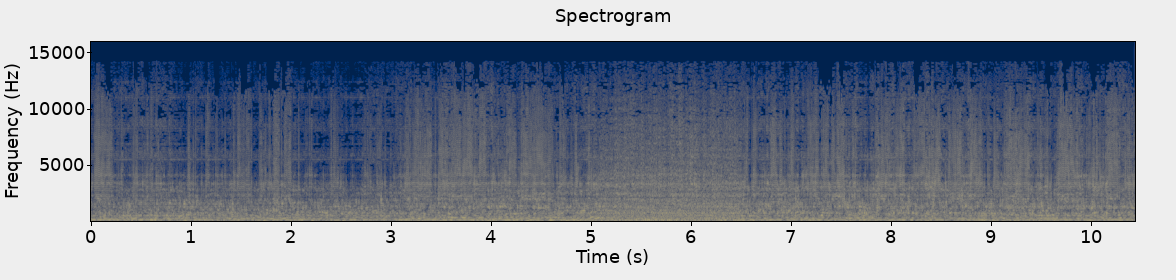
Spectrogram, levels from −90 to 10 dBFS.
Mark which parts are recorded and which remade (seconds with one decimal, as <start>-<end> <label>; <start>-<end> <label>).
0.0-5.1 remade; 5.1-6.5 recorded; 6.5-10.4 remade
